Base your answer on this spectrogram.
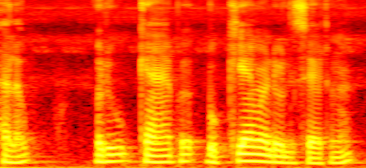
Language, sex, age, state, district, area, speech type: Malayalam, male, 30-45, Kerala, Palakkad, rural, spontaneous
